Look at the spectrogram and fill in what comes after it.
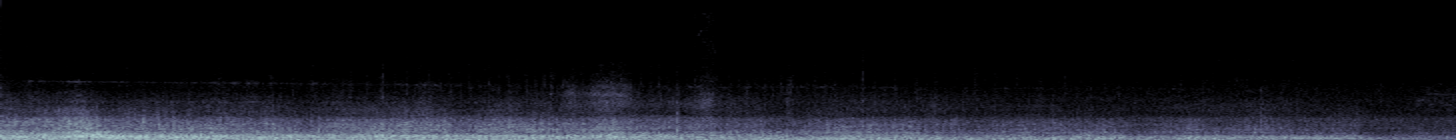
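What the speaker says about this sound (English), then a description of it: "while a helicopter flies overhead" A steady, loud rotor drone of a helicopter passing over a London park on a hot summer day, fading slightly as it continues, with no talking.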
